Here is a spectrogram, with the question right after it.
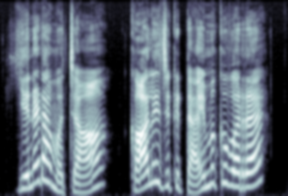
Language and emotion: Tamil, surprised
